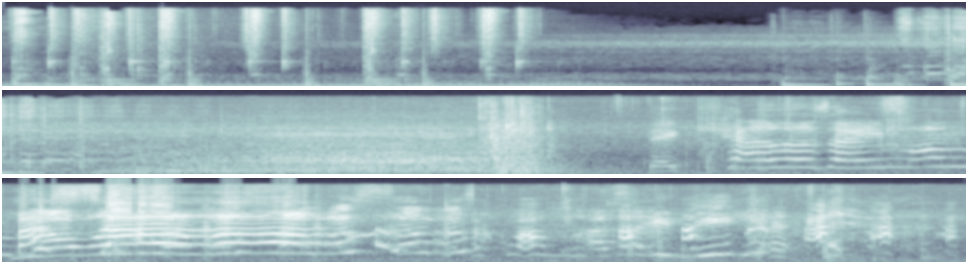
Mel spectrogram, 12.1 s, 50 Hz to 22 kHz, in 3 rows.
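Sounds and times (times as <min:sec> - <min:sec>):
excited voices talking: 0:07.6 - 0:11.4.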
